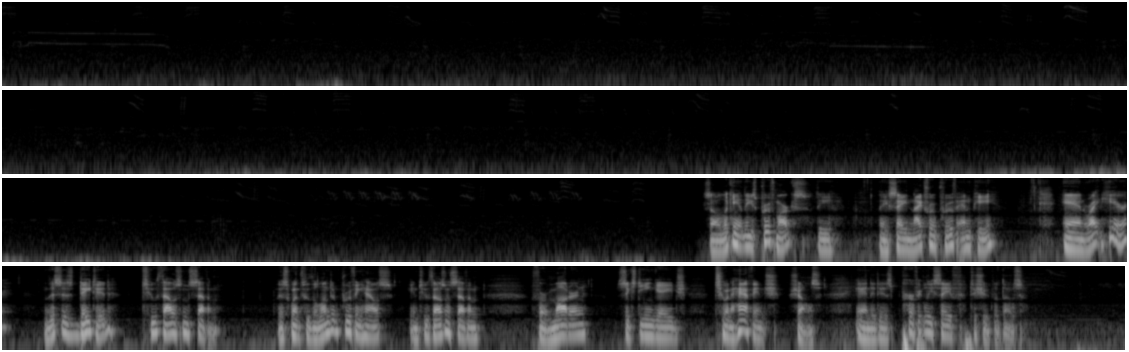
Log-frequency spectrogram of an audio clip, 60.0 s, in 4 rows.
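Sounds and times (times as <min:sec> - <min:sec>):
bird chirps and calls: 0:00.0 - 0:25.6, 0:28.0 - 0:38.8, 0:58.2 - 0:59.9.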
